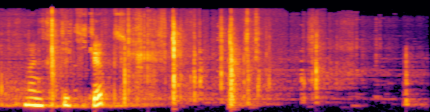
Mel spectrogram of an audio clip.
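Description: Paper rustles and crinkles as hands unfold a leaflet close by.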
